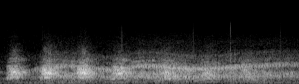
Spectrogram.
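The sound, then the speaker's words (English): King, a massive dog, barks four times in quick, evenly spaced succession, fairly loud, then his voice stretches into a longer drawn-out note, by a snowy ravine on a trail. No one speaks. “The massive dog gazed down at the ravine where his master had disappeared into the snowdrifts. And then, barking his determination, King turned and raced down the trail.”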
